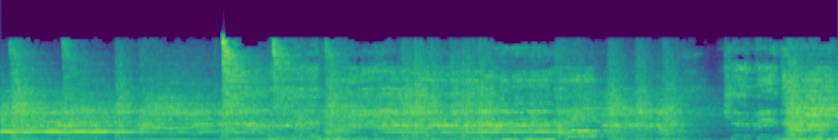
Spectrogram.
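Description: Live rock band playing with a female lead vocal over electric guitars, drums and keyboard. About five seconds in the full band drops away briefly to a thinner, bass-heavy moment before coming back in loud.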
